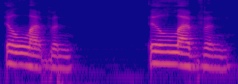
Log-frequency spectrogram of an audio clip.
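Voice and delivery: eleven starting with the lax i of it; teacher model. Shown as a demonstration. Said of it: "lax I sound".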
